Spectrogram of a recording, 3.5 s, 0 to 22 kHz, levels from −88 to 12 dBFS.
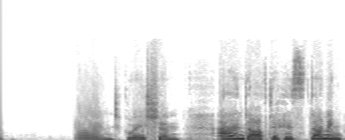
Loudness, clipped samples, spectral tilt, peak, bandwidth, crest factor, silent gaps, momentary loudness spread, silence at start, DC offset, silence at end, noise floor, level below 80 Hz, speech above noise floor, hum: -20 LUFS; under 0.1%; -5.5 dB/octave; -8 dBFS; 13.5 kHz; 12 dB; none; 15 LU; 0.75 s; under 0.1%; 0 s; -70 dBFS; -52 dBFS; 51 dB; none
